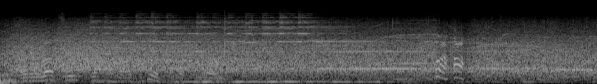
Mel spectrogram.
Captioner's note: bell chimes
